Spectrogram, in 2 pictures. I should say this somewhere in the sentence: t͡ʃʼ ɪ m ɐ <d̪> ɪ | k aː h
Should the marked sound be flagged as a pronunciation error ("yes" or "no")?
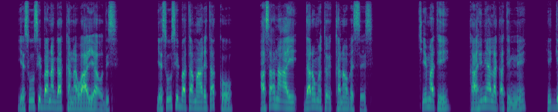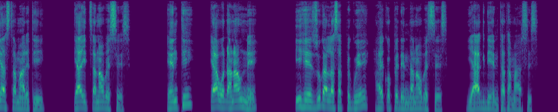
yes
